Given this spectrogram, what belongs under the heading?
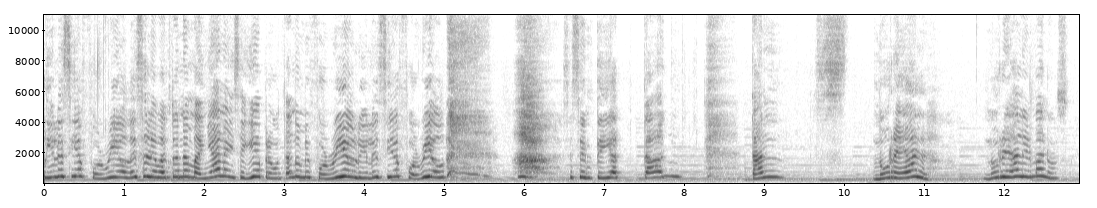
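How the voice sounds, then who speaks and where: A woman, giving an emotional church testimony, tearful and laughing as she speaks to the congregation. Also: high-pitched. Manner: tearful, laughs often, addresses audience as brothers.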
